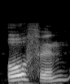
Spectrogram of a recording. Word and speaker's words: often: word often right here instead of 0 often it's an ah sound okay very often very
